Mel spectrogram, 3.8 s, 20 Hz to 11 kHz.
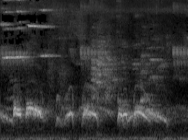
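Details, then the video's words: Low, mellow spotted dove coos from Malaysian, Thai or Cambodian birds, recorded 21 November 2022: a short phrase of three rounded notes, a pause, then two longer drawn-out coos, with faint high chirping behind. "cu gáy malaysia,thailan,campuchia"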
